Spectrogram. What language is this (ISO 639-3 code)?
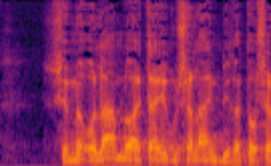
heb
